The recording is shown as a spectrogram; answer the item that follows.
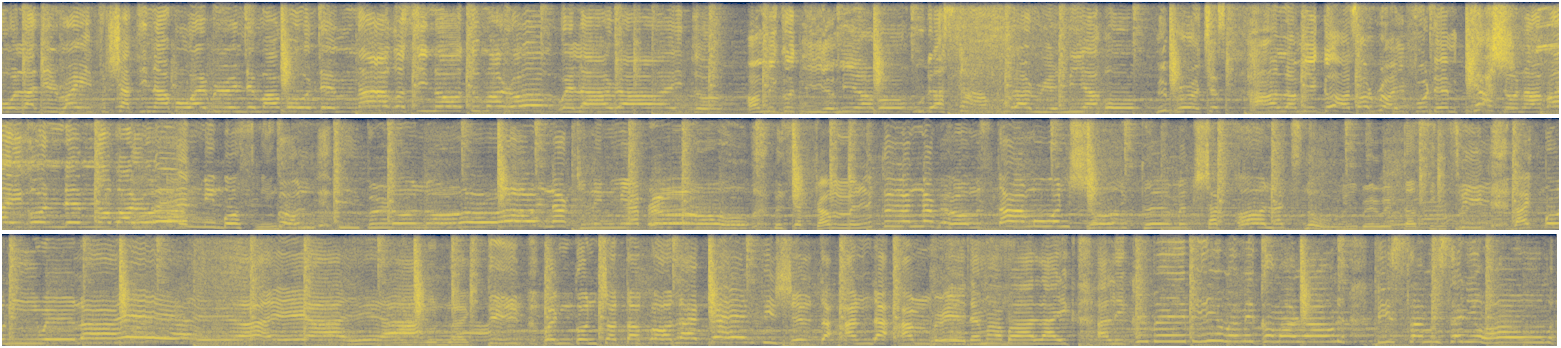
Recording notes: This is recording of me performing live at TEAR UP Cruise Oct 8th on the MV DREAM CHASER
